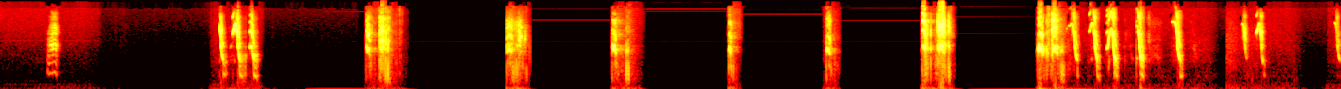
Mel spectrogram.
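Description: A grey squirrel gives sharp, high chirps and chucks in irregular bursts, some quickening into rapid runs.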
